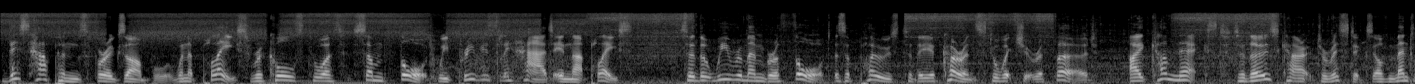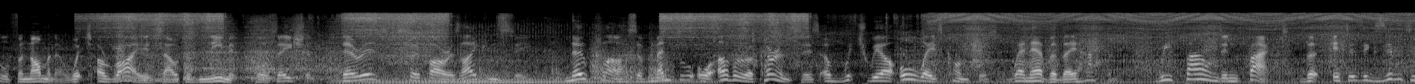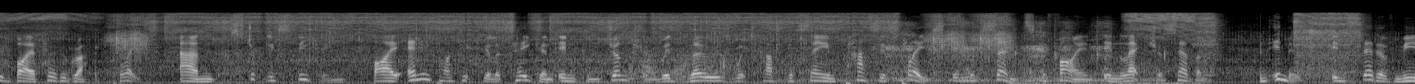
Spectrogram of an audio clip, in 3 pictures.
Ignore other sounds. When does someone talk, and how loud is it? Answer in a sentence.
The talking can be heard from 0.0 to 42.4 s, at a steady volume.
